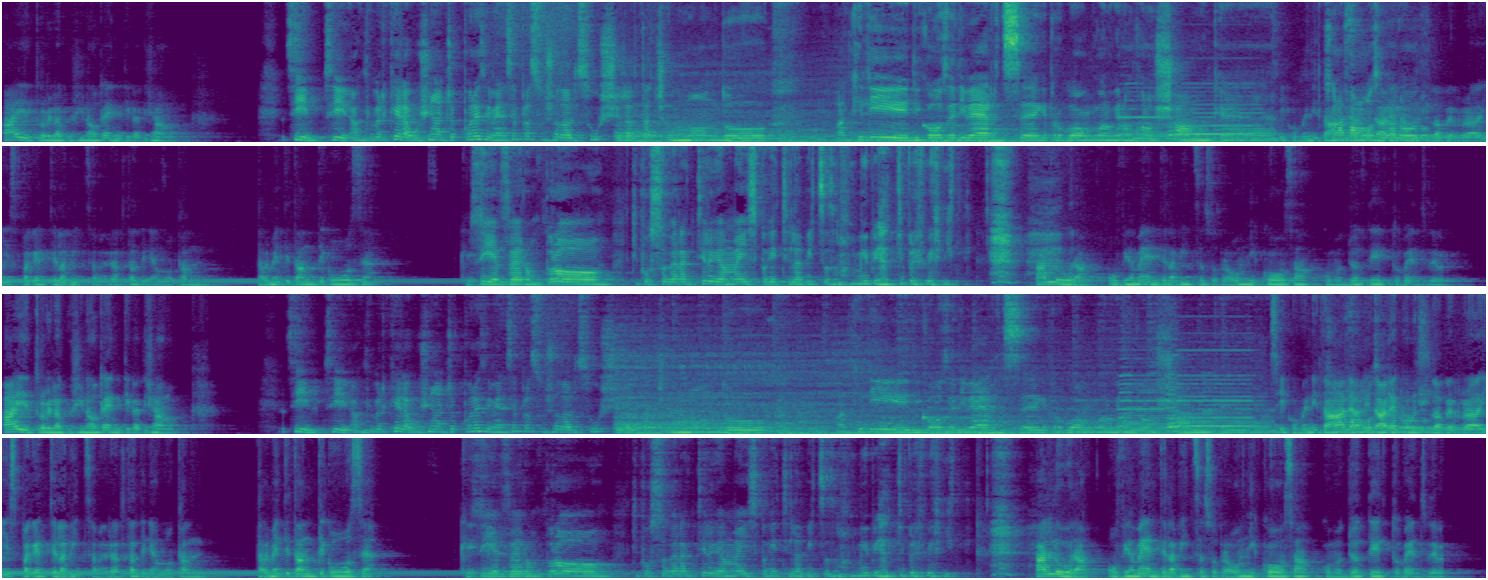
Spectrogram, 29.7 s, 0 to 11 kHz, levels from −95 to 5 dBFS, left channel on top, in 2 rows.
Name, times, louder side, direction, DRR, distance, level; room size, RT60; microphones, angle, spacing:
voice 1, 0.0-2.1 12.6-16.9 17.4-18.6 19.4-19.8 25.2-29.3, right 3 dB, 65° right, 0.8 m, -31 dB
voice 2, 2.6-12.8 13.3-14.3 19.5-24.4 24.7-25.4, left 5 dB, 50° left, 0.6 m, -30 dB
Motorcycle / Engine, 6.1-12.7, equal, 45° right, 5.0 m, -40 dB
sound 1, 6.5-12.5, equal, 85° right, 3.2 m, -36 dB
Mallet percussion, 14.1-22.7, right 2 dB, 5° right, 0.8 m, -45 dB
19.5 x 19.0 x 3.9 m
head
